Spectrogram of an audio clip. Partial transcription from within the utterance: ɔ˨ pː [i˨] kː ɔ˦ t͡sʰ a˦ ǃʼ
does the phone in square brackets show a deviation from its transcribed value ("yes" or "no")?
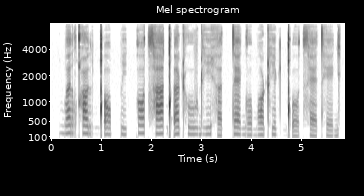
no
